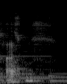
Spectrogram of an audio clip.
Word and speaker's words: Rasmus: Um my name is Rasmus. Uh it's probably not pronounced like that if you are English speaking natively. It's going to be uh a uh a Rasmus.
